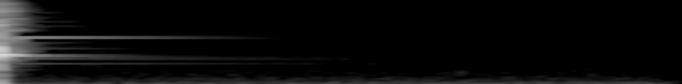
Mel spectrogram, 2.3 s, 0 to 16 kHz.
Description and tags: Sample pack of an Indonesian toy gamelan metallophone recorded with Zoom H1.
percussive, hit, metallophone, metal, metallic, percussion, gamelan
